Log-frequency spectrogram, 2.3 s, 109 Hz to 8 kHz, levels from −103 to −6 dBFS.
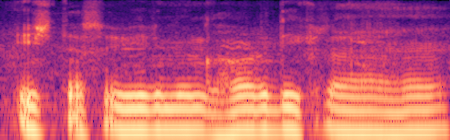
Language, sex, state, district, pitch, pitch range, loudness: Hindi, male, Bihar, Patna, 145 Hz, 140-145 Hz, -16 LUFS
